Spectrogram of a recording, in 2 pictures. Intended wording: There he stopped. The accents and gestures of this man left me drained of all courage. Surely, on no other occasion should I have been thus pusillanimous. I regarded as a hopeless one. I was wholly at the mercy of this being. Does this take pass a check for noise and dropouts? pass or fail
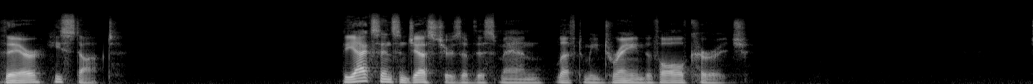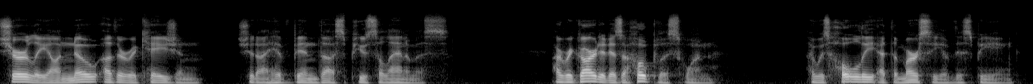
pass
